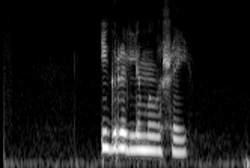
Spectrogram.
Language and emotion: Russian, neutral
